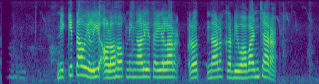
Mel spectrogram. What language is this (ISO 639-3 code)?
sun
